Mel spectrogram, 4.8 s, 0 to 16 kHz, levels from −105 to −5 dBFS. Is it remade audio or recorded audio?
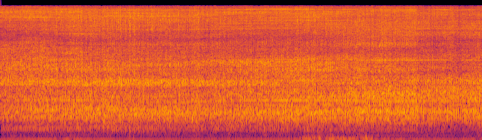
recorded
